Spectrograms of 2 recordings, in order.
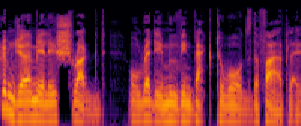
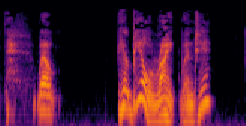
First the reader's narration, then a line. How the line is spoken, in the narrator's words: said the Prime Minister anxiously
